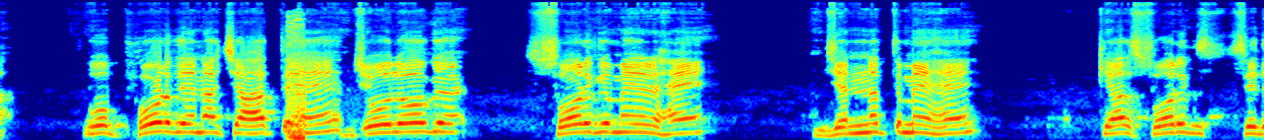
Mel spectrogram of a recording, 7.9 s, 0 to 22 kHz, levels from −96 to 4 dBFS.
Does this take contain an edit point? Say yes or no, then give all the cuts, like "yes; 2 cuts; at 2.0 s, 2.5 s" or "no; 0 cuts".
yes; 1 cut; at 2.2 s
